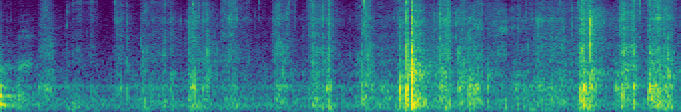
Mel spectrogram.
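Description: Scissors snipping through a postal mailer bag, with the bag crinkling as it is handled: a string of short sharp snips and rustles, the loudest about two and a half seconds in.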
